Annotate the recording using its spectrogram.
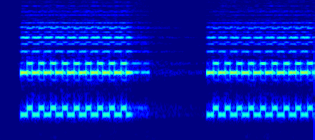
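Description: Electronic telephone ringing: two trilling rings of just under a second each, the second beginning about a second and a half in.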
